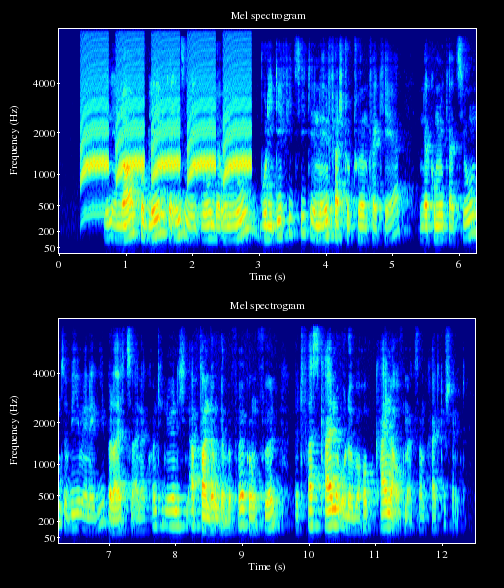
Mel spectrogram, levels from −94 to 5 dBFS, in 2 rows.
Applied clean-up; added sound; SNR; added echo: none; Alarm; -1 dB; none.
